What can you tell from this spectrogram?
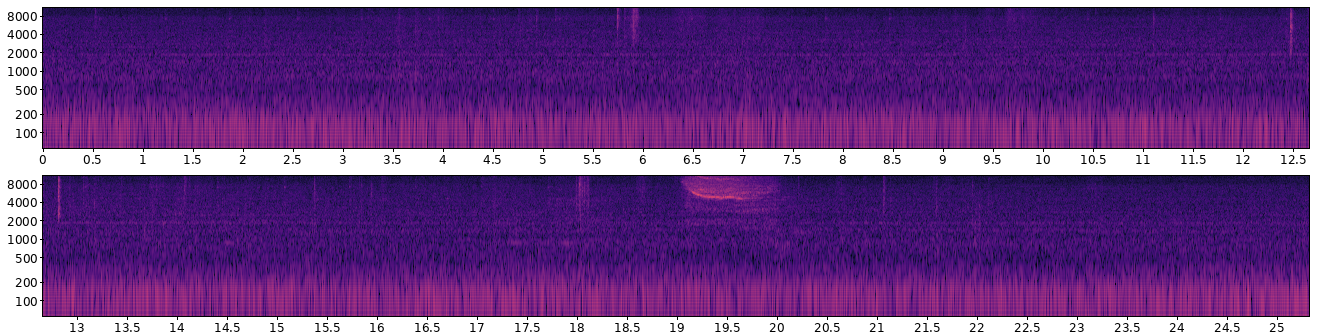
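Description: Steady low rumble of a car's engine and tyres on the road, heard from inside the cabin while driving. About three quarters of the way in there is one brief high squeak that falls in pitch.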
